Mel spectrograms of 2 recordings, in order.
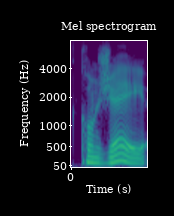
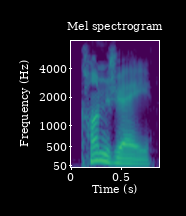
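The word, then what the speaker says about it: congé: is okay next is conj conje or conjay c-o-n-g-e accent on the e low on the left high on the right or it could be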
